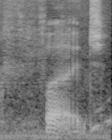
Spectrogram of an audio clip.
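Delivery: breathy under-the-breath fudge; a soft annoyed whisper; whispered curse. Retold or imitated. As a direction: mutter it to yourself, defeated. Back at car, shoes ruined.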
